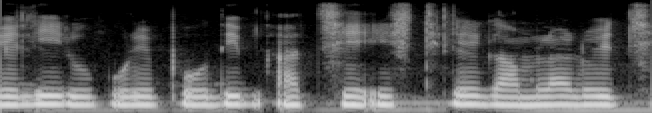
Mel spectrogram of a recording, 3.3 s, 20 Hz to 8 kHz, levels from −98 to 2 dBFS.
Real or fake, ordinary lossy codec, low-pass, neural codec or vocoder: real; none; 7.2 kHz; none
